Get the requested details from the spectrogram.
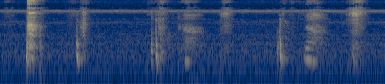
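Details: Sneezing recorded over two days: a series of short, sharp sneezes, several followed by a softer snort, spaced irregularly in a quiet room; the person thinks dust allergy is likely and also has a cold with cough and runny nose.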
